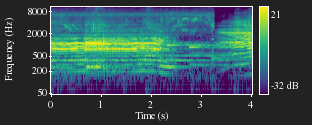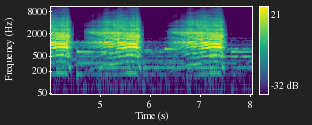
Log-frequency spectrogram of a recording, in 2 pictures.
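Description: Cattle mooing: one long moo, then three shorter moos about a second each, spaced evenly.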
